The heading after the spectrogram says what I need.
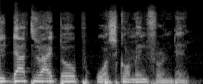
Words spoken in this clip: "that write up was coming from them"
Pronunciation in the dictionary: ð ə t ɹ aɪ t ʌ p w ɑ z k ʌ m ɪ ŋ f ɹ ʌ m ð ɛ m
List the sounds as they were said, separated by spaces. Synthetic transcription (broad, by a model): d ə t ɹ aɪ t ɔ p w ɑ s k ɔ m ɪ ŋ f ɹ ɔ m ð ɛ m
